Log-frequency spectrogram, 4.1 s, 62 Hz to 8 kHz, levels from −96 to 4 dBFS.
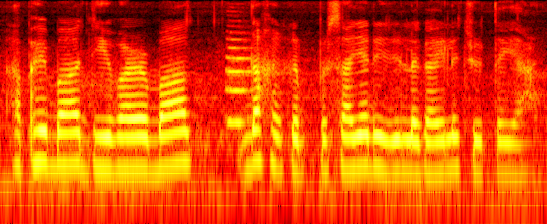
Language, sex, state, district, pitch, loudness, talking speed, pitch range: Wancho, female, Arunachal Pradesh, Longding, 205 Hz, -18 LUFS, 220 wpm, 195-225 Hz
